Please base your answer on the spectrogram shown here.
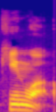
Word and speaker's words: quinoa: So quinoa, pronounced quinoa.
